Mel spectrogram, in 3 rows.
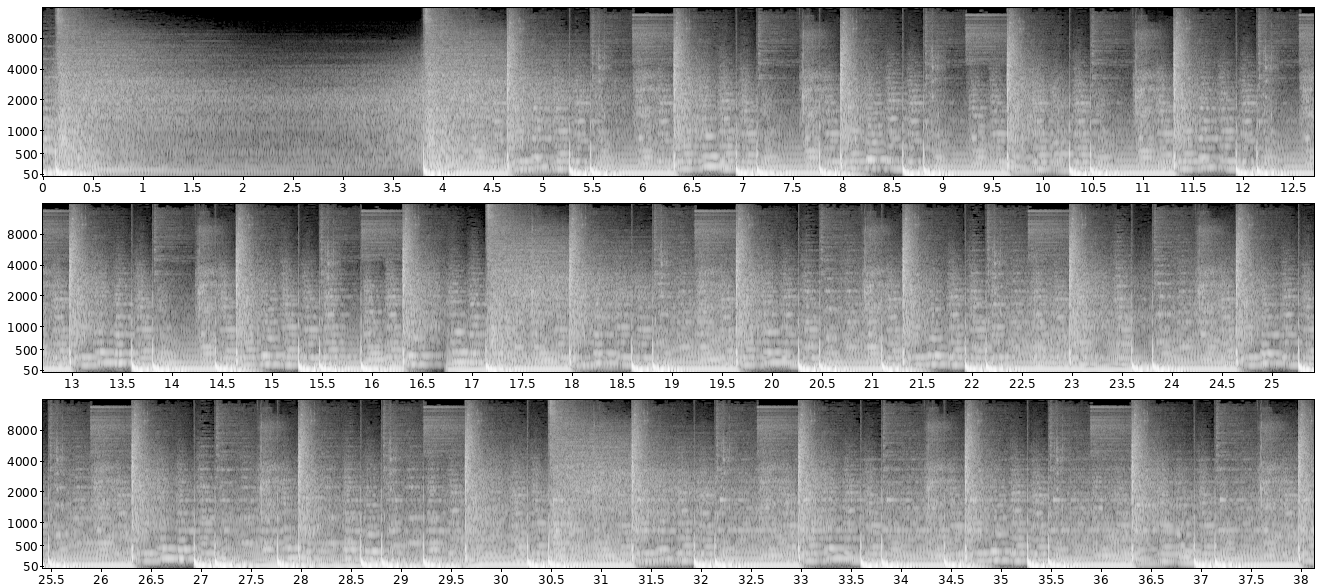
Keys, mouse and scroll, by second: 0.0-0.1 typing, 0.9 click, 1.3 space, 2.1 =, 2.5 space, 2.7 click, 3.1 space, 3.8 click, 24.2 ctrl+Num_Lock, 24.5 ctrl+z, 25.3 ctrl+shift+z, 27.4 ctrl+KP_0, 28.1 v, 28.9 click, 31.3 click.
